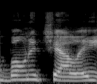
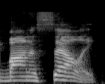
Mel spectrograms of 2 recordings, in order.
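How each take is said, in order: First: The name has an Italian pronunciation. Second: The name has an Americanized pronunciation.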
